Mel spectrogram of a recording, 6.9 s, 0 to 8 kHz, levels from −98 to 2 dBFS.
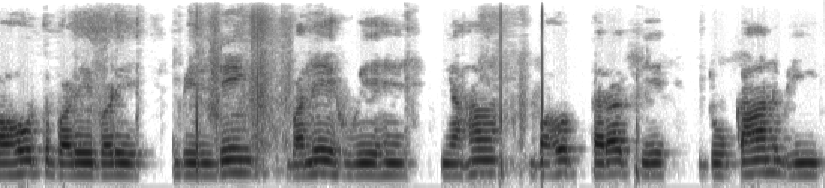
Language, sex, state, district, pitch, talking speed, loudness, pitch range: Hindi, male, Bihar, Saran, 140 Hz, 115 wpm, -17 LUFS, 140-160 Hz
